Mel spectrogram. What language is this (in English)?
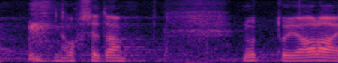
Estonian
